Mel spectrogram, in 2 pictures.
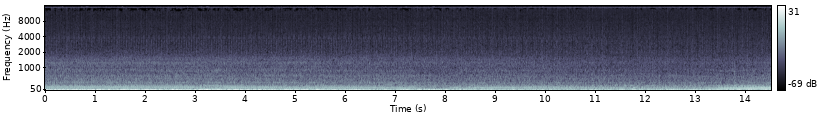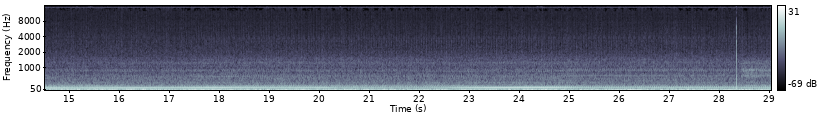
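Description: Car engine heard from inside the cabin while driven at speed on a circuit, over a constant low road and wind rumble. Its note drops around four seconds in and again around eight seconds as the car slows for a corner, then climbs steadily from about fourteen seconds as it accelerates out and stays up.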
